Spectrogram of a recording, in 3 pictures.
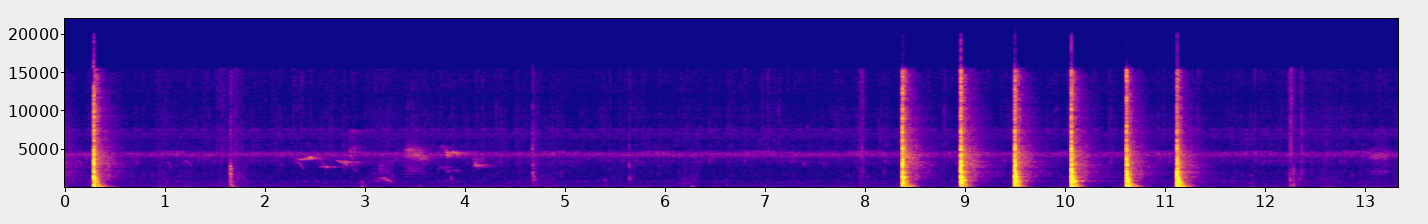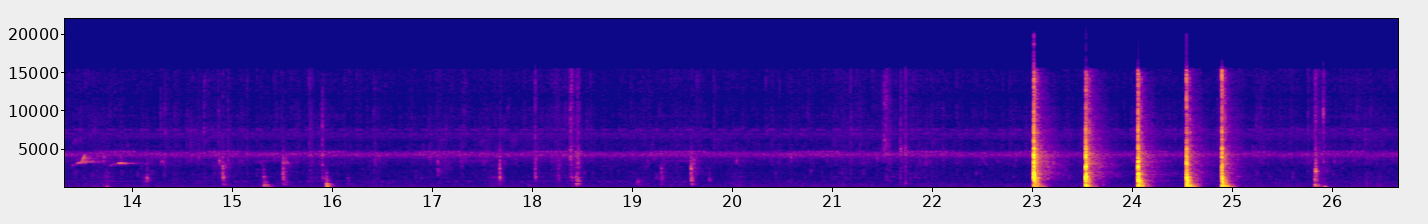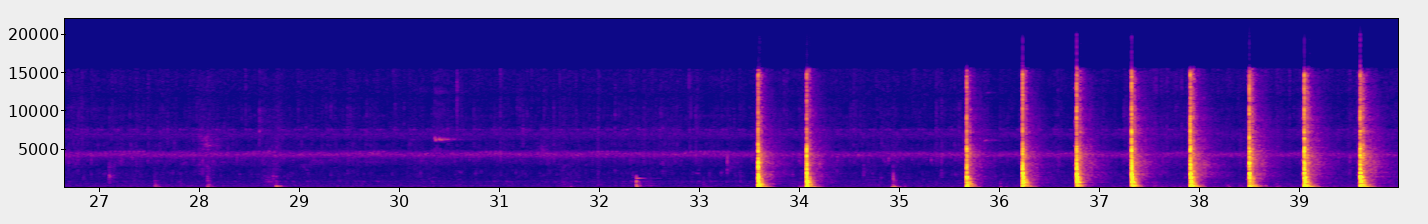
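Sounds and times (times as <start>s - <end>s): bamboo being chopped: 0.0s - 0.6s, 8.3s - 11.4s, 23.0s - 25.1s, 25.8s - 26.0s, 33.6s - 34.3s, 35.6s - 39.9s
high insect drone: 0.0s - 39.9s.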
